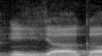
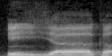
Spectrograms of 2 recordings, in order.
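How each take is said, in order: First: ایاک with a stretched final kaf; wrong way. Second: ایاک said loudly with a short kaf; corrected pronunciation. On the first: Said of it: "ایاک نہیں کہیں گے". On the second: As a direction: punch out ایاک with a short crisp ending. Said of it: "نہیں کہیں گے". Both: Shown as a demonstration.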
